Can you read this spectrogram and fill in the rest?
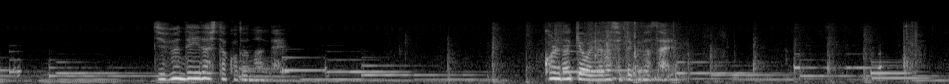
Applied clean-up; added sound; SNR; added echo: none; none; none; none.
